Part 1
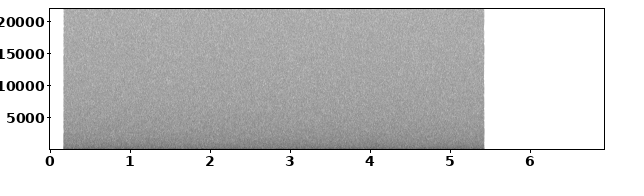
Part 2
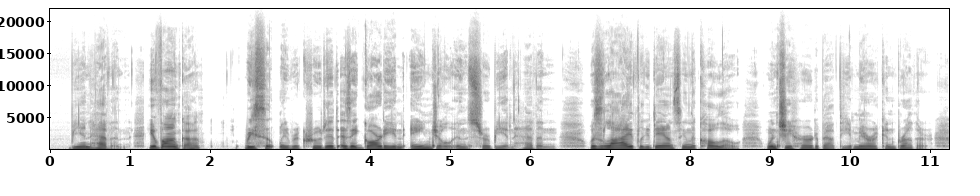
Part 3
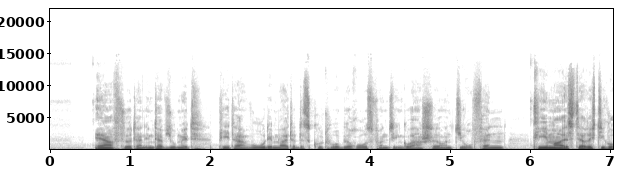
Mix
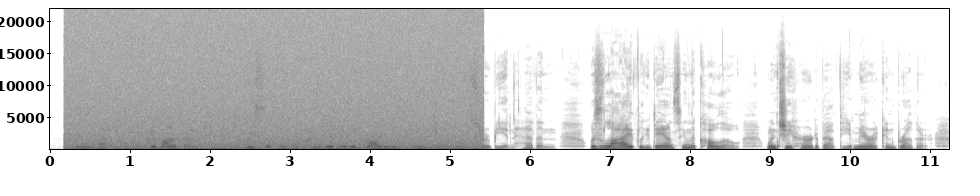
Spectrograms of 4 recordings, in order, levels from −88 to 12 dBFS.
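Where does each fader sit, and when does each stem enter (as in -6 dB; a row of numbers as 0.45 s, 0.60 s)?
-0.5 dB, -10.0 dB, mute; 0.00 s, 0.00 s, mute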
